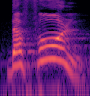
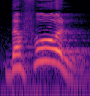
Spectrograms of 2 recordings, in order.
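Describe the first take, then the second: The two takes are said the same way.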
